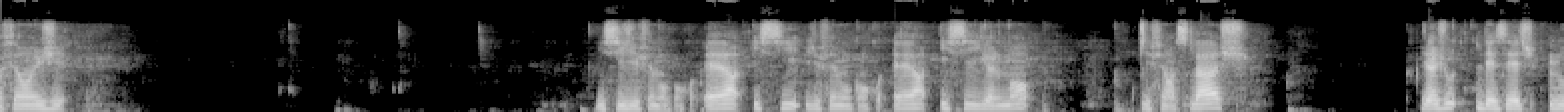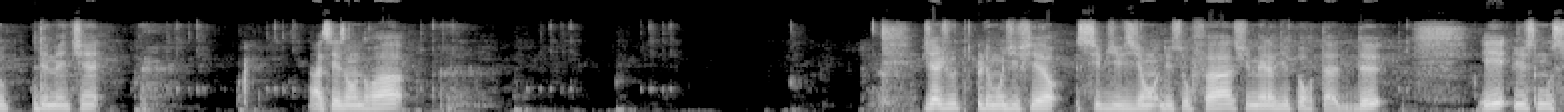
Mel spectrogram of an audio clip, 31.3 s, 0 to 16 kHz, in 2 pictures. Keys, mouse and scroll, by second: 3.4 z, 3.8 scroll down 1, 4.0-5.8 middle drag, 5.8 ctrl+r, 7.0 ctrl+r, 9.5 ctrl+r, 10.3 Tab, 11.1 KP_Divide, 11.8 Tab, 12.9 ctrl+r, 15.1 ctrl+r, 17.0 ctrl+r, 18.0 ctrl+r, 19.6 ctrl+r, 20.8 ctrl+r, 21.8 ctrl+r, 23.4 Tab, 25.2-28.2 drag, 28.5-30.4 drag, 30.4 w.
